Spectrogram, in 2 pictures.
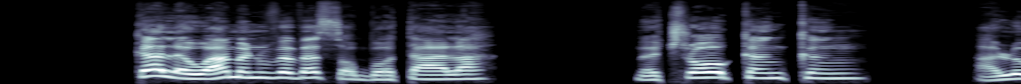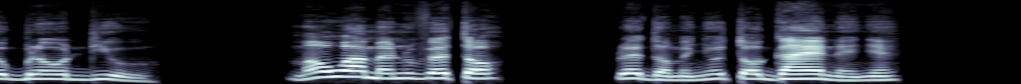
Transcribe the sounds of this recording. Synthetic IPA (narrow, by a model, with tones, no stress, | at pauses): kɛ˦lɛ˨wo˨a˨mɛ̃˨nũ˦vɛ˦vɛ˦sɔ˨ɡ͡bɔ˨t̪a˨la˦ | mɛ̃˨t͡ʃɾɔ˦wo˦kɛ̃˦ŋ̩˦kɛ̃˦ŋ | a̰˨lo˦ɡ͡blɛ̃˦wo˦ɖi˦o̰˨ | mã˦wo˦a˦mɛ̃˨nũ˦vɛ˦t̪ɔ˦ | k͡plɛ˦d̪ɔ˨mɛ̃˨ɲ˦õ˦t̪ɔ˦ɡã˦ɛ˦nɛ̃˨ɲɛ̃˦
